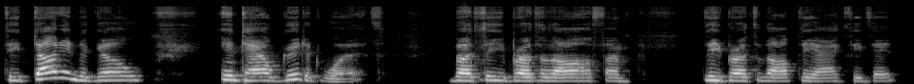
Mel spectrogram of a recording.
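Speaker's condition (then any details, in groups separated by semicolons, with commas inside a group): Cerebral palsy; wheelchair user, unable to walk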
